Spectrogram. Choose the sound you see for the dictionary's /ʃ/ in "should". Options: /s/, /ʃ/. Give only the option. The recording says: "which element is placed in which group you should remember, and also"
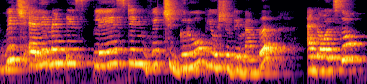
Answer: /ʃ/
